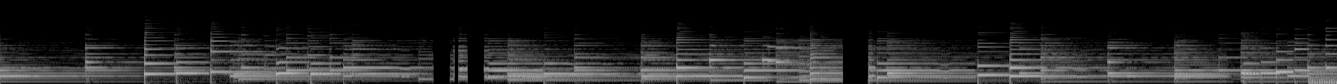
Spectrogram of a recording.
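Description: Digital broadcast dropouts occur at 4.33 s and 8.42 s. The receiver stopped getting valid frames and muted, cutting out over 3 ms and then returning. The first leaves several holes totalling 384 ms across 512 ms, the longest 170.7 ms. The second loses 256 ms.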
